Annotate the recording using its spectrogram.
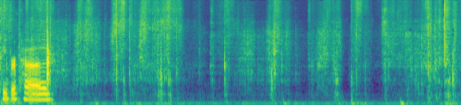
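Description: Paper rustles and flaps as sheets are turned and handled.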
